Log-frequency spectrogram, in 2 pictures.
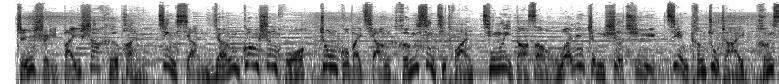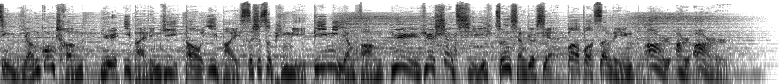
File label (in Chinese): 大气地产; 恒信阳光城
